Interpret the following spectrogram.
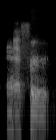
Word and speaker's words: effort: that was good um the o it sounds more like an e like er f for er effort effort right effort okay so i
